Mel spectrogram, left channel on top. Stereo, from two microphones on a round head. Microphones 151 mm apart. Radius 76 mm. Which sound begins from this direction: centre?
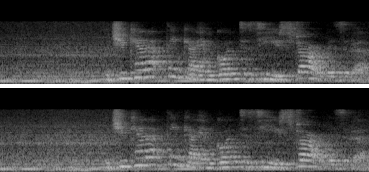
A woman speaking, at 1.1 s.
